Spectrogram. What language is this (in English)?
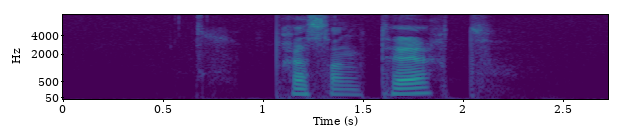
Norwegian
